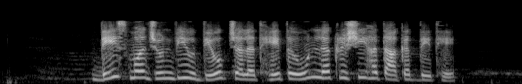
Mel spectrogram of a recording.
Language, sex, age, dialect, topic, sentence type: Chhattisgarhi, male, 18-24, Western/Budati/Khatahi, banking, statement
